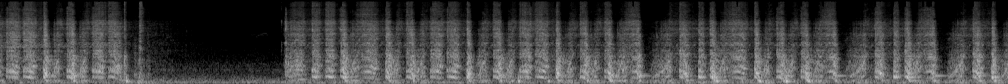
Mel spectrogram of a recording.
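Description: Starter churns in quick steady beats, about three or four a second, with a brief pause, but it never catches; cranks, won't fire.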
